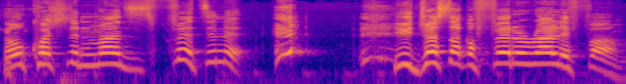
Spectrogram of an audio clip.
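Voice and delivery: lightly put-on London roadman accent, laid back. To co-host in the bow tie, a light London roadman accent. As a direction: talk like a roadman from the ends, a hint of London.

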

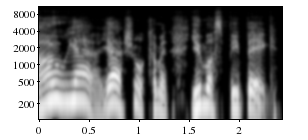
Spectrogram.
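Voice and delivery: high, delighted dawning of recognition; sudden recognition. Retold or imitated. Householder recognising the cricket sponsor and inviting him in, delighted. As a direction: swoop up high as the penny drops, then welcome them.

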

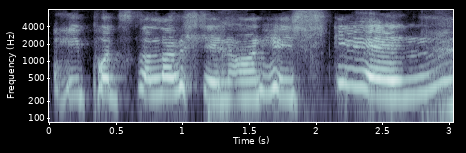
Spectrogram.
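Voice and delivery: high, slow creepy killer voice; eerie, drawn-out horror villain line; Buffalo Bill impression. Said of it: "doing that funny impression".

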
